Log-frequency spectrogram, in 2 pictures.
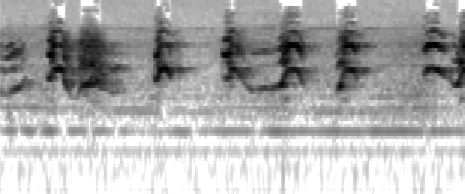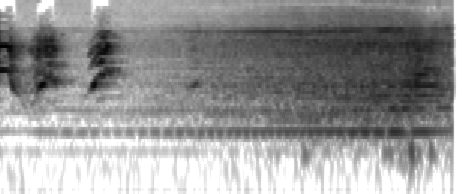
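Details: A house dog, a female, barks about a dozen shrill, pitch-dropping yaps at a vacuum cleaner she is angry at. Then the vacuum motor rises into a loud rushing roar over a constant hum.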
